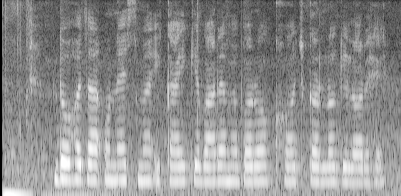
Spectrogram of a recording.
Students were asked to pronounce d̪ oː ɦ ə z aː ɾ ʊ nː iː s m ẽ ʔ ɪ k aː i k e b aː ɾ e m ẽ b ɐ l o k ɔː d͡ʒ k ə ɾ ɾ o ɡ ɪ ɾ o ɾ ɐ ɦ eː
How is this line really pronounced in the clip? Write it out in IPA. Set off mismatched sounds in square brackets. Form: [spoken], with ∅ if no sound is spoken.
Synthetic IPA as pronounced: d̪ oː ɦ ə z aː ɾ ʊ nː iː s m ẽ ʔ ɪ k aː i k e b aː ɾ e m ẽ b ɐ [ɾ] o [kʰ] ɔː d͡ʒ k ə ɾ [l] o ɡ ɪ [l] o ɾ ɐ ɦ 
